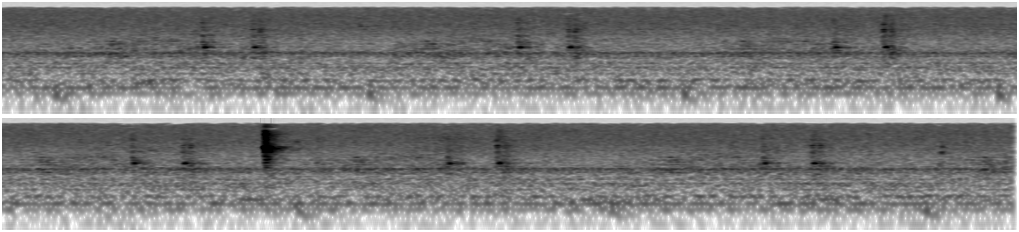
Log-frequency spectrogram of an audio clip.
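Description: Faint, regular ticking, roughly two ticks a second, over a steady low hum of room tone, with one sharper click about six seconds in.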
